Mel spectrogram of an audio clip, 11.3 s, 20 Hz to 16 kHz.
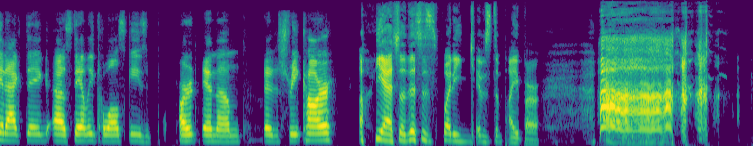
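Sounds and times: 
speech: 0.0 - 8.2, 8.9 - 10.6
man gasping and groaning as his breath gives out: 8.2 - 10.2
man screaming: 9.0 - 10.7.

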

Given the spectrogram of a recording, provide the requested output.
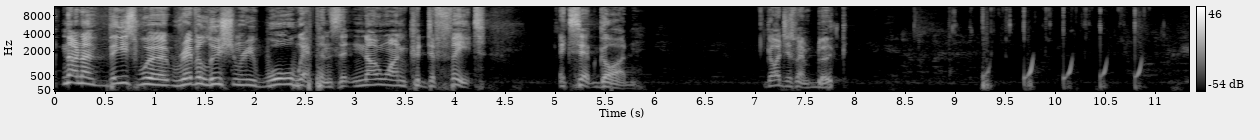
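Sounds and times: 
speech: 0.1 - 4.4, 5.0 - 5.9, 7.1 - 8.0
hollow bubble plops: 9.3 - 11.0.

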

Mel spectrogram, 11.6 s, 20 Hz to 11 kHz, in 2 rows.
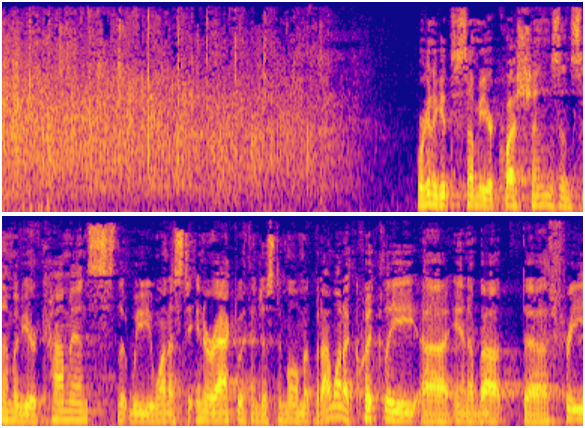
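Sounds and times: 
crowd applauding: 0.0 - 3.8
speech: 4.2 - 11.6.

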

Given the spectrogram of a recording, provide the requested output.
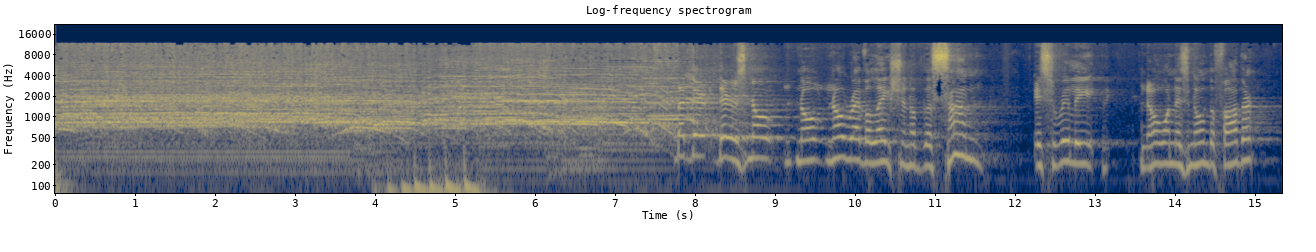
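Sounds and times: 
large audience shouting and cheering: 0.0 - 8.4
speech: 8.0 - 15.1.

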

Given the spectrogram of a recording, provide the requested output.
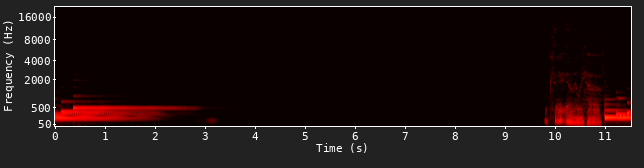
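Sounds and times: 
G-flat major seventh chord on the middle four strings at the 10th position: 0.0 - 3.4, 11.0 - 11.5
speech: 9.8 - 11.5.

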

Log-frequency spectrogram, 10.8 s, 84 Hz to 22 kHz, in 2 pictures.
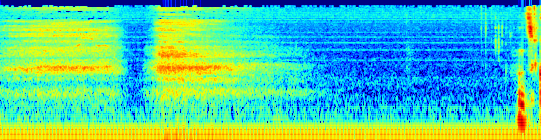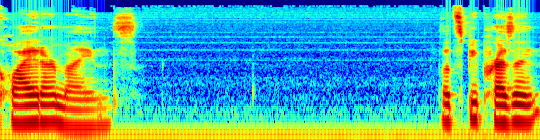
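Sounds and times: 
slow deep human breath: 0.0 - 3.2
faint low hum: 0.0 - 10.8
speech: 5.2 - 6.8, 9.8 - 10.8.

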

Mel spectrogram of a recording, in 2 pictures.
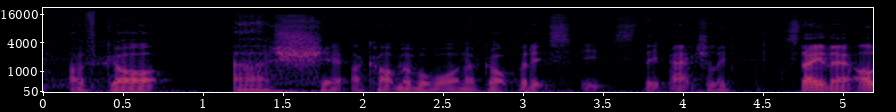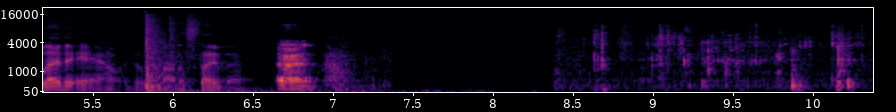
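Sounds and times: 
speech: 0.2 - 7.2
drink pouring into a glass: 8.4 - 10.3.

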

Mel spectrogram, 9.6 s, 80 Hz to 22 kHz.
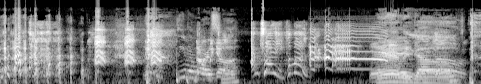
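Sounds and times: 
laughter: 0.0 - 3.9, 9.1 - 9.6
speech: 4.0 - 6.4, 7.4 - 9.5
human voice imitating a rooster crow: 6.3 - 8.0.

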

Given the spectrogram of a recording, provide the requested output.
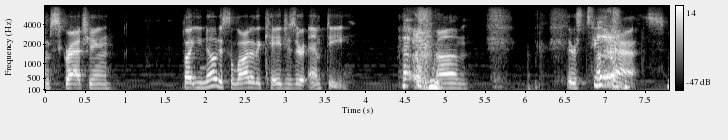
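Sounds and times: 
speech: 0.0 - 0.9, 1.7 - 5.8, 6.5 - 7.7
sneeze: 4.6 - 5.0, 6.9 - 7.7.

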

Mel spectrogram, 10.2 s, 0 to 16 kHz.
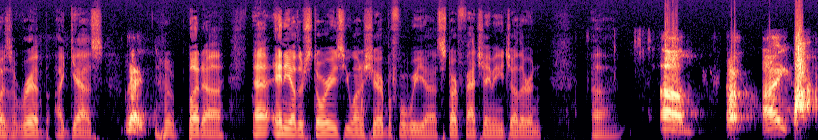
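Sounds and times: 
speech: 0.0 - 10.0
dog barking: 9.1 - 10.2.

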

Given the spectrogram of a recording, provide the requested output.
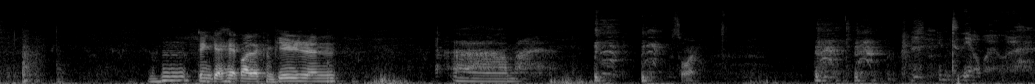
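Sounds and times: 
speech: 1.5 - 3.6, 4.6 - 5.4
muffled cough into an elbow: 5.9 - 6.7, 8.2 - 9.0.

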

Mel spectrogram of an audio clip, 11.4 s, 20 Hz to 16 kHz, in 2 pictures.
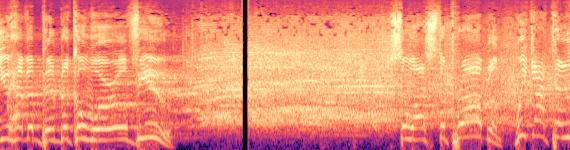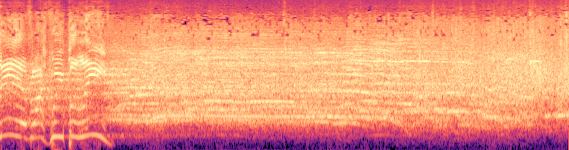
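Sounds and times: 
speech: 0.0 - 2.3, 4.0 - 7.4
large audience shouting and cheering: 1.1 - 11.3
scattered clapping: 3.4 - 6.9, 8.4 - 11.3.

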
